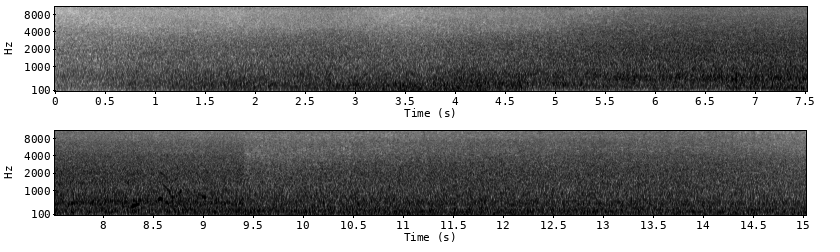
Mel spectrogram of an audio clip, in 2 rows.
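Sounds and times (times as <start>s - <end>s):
waterfall roaring: 0.0s - 15.0s.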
